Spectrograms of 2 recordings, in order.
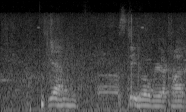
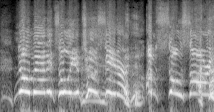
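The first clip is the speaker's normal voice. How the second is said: high, loud shouted apology through laughter; hammed-up frantic player; mock panic; 9 dB louder than usual. Gamer retelling his frantic apology to teammates, high shouted. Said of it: "you go like".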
